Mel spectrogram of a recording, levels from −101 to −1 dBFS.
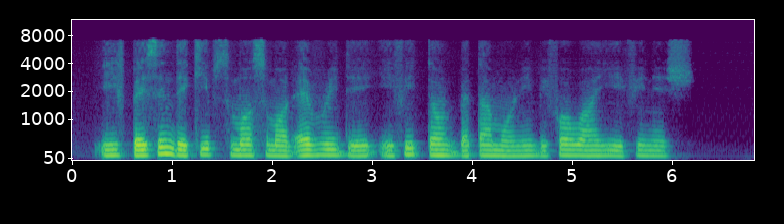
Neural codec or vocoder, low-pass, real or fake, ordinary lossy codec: codec, 16 kHz, 0.4 kbps, LongCat-Audio-Codec; 7.2 kHz; fake; none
